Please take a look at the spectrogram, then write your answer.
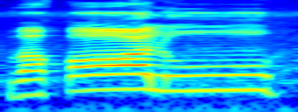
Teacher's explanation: ایک الف کے برابر کھینچے کیونکہ یہ واو مدہ ہے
